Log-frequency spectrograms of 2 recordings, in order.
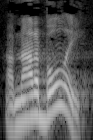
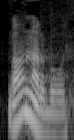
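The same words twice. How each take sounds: First: Said in the usual way. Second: Lower, softer afterthought; low aside. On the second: Acted. Preacher qualifying his own claim after "although", low aside. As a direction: drop it under the main talk as a second thought.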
